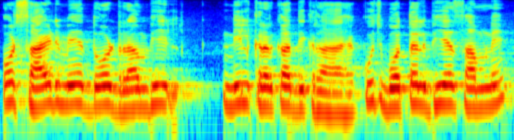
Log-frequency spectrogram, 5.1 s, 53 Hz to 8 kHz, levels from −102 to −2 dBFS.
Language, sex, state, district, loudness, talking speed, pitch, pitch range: Hindi, male, Jharkhand, Ranchi, -15 LUFS, 200 wpm, 180 Hz, 170-190 Hz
